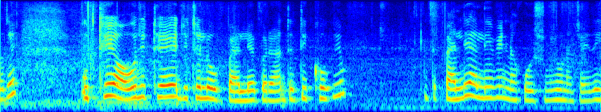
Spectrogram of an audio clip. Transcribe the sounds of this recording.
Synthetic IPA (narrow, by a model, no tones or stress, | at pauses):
t̪eːʊt̪ʰːeːaːoːd͡ʒɪt̪ʰːeːd͡ʒɪt̪ʰːeːloːk̚pɛːleːpəɾãːt̪eːd̪ɪkʰːoːkɪ | t̪epɛːleːəliːʋiːnaːkʰoːʃnĩːɦoːnaːt͡ʃaːiːd̪aː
